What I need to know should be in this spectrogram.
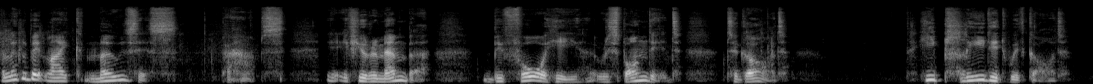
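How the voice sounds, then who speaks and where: Lively intonation marks this man's high-pitched voice. He goes at a very slow pace with long, frequent pauses. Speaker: minister. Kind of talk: spoken reflection. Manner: reflective, measured.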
